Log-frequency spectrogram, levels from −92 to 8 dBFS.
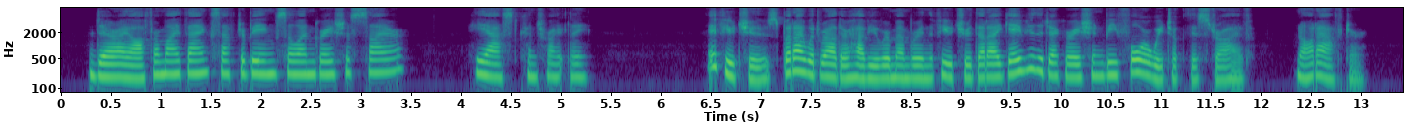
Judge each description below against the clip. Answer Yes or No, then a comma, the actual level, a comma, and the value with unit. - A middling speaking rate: Yes, average, 175 wpm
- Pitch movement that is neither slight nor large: Yes, average, 3.9 semitones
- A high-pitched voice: Yes, high, 195 Hz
